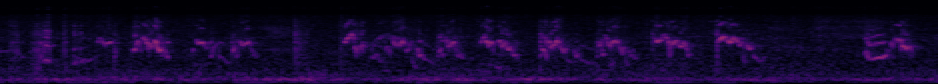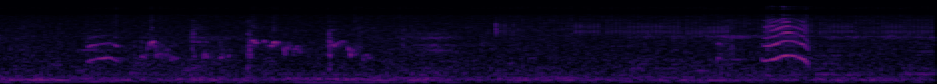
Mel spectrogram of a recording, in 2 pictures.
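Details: Budgerigars in an aviary chatter in a flock: rapid bursts of bright chirps and warbling notes. Louder squawky calls with rising-falling shapes follow, with low hum in the background.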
